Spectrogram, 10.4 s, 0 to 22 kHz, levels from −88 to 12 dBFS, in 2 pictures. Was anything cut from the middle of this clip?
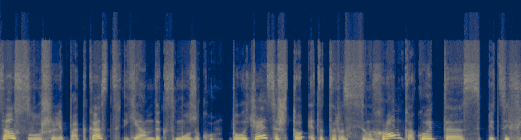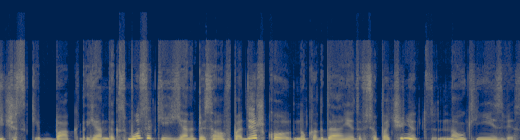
yes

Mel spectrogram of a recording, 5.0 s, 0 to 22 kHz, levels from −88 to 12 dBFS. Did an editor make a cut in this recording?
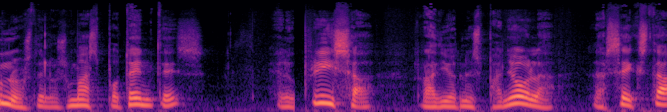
yes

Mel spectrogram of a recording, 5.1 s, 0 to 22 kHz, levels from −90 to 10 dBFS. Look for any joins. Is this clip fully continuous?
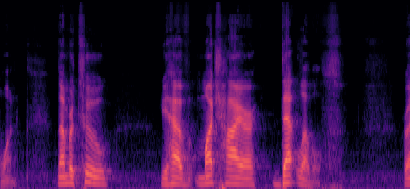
yes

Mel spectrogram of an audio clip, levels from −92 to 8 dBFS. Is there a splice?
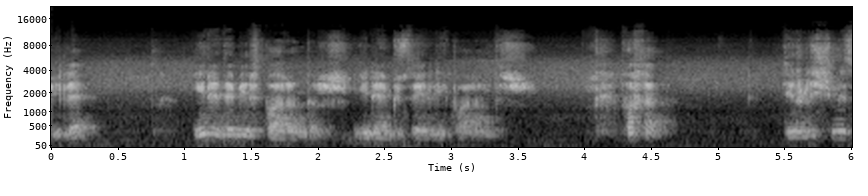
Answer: yes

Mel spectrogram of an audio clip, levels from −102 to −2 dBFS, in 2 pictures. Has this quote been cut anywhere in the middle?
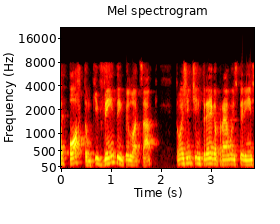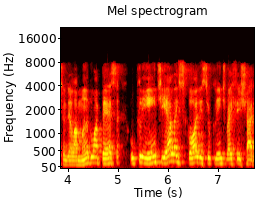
no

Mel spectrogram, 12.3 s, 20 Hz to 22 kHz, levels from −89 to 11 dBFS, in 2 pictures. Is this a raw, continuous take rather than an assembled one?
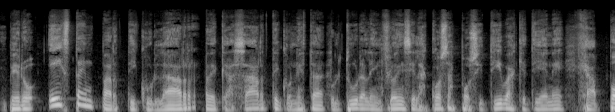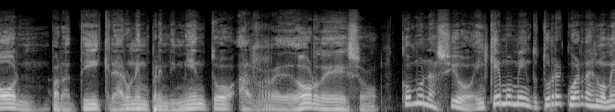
yes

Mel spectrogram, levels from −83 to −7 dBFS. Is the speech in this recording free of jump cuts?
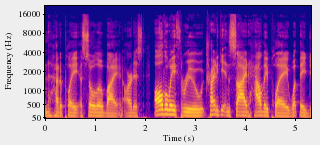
no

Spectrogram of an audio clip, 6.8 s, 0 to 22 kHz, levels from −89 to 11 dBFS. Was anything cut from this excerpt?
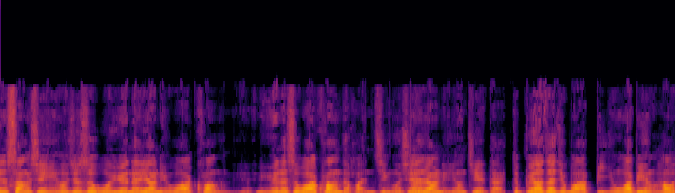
yes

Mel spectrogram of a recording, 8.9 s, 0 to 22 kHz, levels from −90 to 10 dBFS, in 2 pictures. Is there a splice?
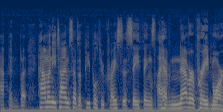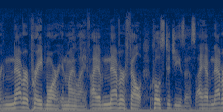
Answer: yes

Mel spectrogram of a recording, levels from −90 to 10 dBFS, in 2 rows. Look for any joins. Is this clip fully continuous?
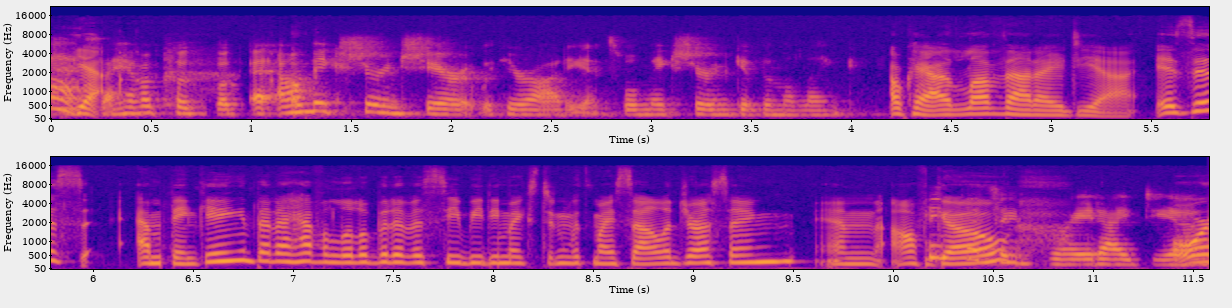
no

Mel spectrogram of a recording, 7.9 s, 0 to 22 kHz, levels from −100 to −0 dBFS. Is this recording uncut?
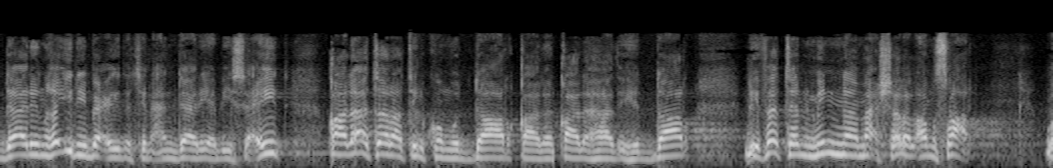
no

